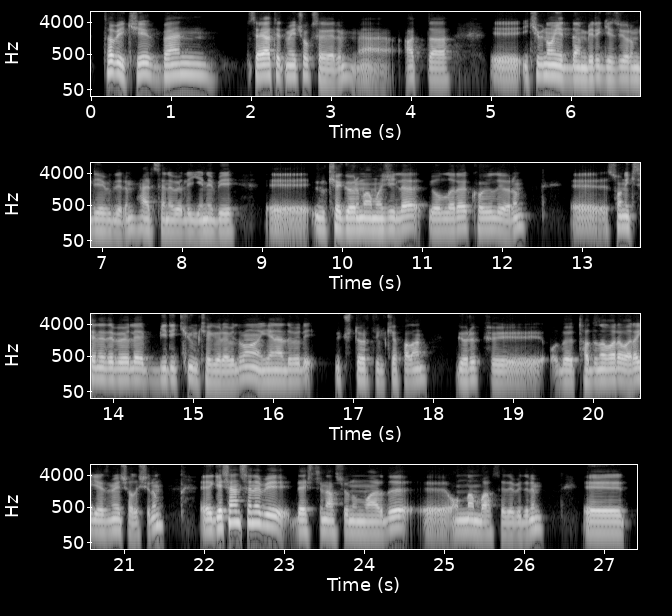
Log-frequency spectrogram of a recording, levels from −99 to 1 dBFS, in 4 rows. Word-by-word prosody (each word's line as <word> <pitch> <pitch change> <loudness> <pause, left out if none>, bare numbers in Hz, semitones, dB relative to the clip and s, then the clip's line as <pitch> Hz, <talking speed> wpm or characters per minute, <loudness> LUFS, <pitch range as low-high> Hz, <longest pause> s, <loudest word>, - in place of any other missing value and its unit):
Tabii 150 -6 +5
ki. 140 0 +2
Ben 135 0 +2 0.5
seyahat 130 +1 +7
etmeyi 125 -1 +2
çok 130 0 -3
severim. 100 +3 -1
Eee, - - -7 0.5
hatta, 105 -3 -2 0.4
iii, - - -3
2017'den 115 -3 +3
beri 110 +1 0
geziyorum 105 0 -1
diyebilirim. 100 +1 -3
Her 105 -2 -2
sene, 100 -1 -5
böyle, 95 0 -2
yeni 95 0 -2
bir, 100 0 -1 0.4
iii, - - -3
ülke 110 +2 +1
görme 110 0 +4
amacıyla 110 +3 +2
yollara 105 +2 +1
koyuluyorum. 110 +2 -1 0.6
Eee, 425 -2 -4
son 125 -1 -2
2 125 0 -1
senede 115 -2 +1
böyle 115 -2 +1
1-2 115 +1 -4
ülke 105 -2 -2
görebildim 100 +3 0
ama 125 -5 +1
genelde, 105 0 0
böyle, 105 0 -3 0.3
3-4 110 -1 -3
ülke 105 +1 -6
falan 110 +3 -2 0.4
görüp, 110 +2 -1
ııı, 345 - -3
o 425 - -11
böyle 100 -1 0
tadına 105 +1 0
vara 110 0 +4
vara 105 +3 +4
gezmeye 110 +1 0
çalışırım. 100 - -4 0.5
Eee, 115 - +4
geçen 135 +10 +6
sene 185 -2 +2
bir 155 -3 +2
destinasyonum 105 -2 -1
vardı, 100 +8 +2 0.2
ııı, 415 0 -4
ondan 110 -2 +1
bahsedebilirim. 95 +5 -2 0.5
Eee, 100 -1 +3
110 Hz, 125 wpm, -24 LUFS, 100-125 Hz, 0.6 s, seyahat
